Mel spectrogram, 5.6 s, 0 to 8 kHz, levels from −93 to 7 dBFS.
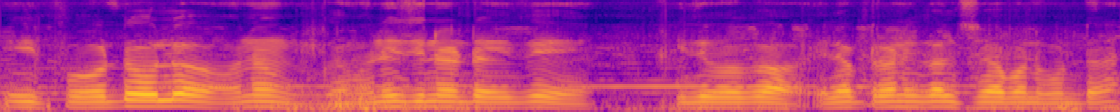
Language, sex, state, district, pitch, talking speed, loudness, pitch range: Telugu, male, Andhra Pradesh, Sri Satya Sai, 145 Hz, 95 wpm, -16 LUFS, 135-150 Hz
